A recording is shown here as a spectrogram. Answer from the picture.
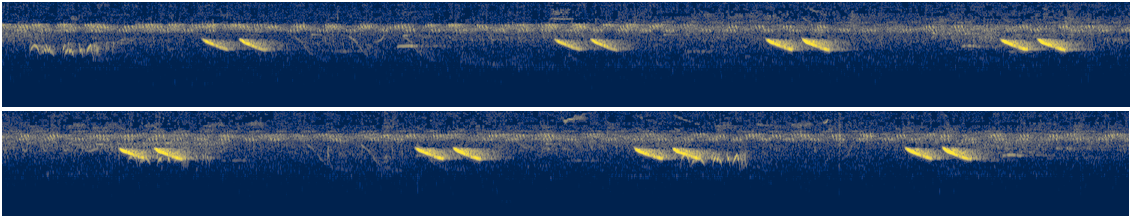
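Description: A bird repeating a sharp two-note call, each pair of quick downward-slurred notes, about every three to four seconds, over a steady high insect trill like crickets.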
